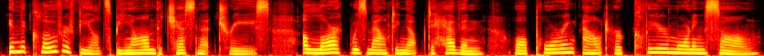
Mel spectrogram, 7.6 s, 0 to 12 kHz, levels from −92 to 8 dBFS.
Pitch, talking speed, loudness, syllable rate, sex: 200 Hz, 175 wpm, -18 LUFS, 4.3 syllables/s, female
